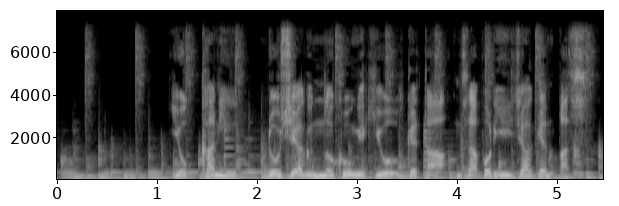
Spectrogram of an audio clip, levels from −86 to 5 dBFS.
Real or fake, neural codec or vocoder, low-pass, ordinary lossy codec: real; none; 7.2 kHz; none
